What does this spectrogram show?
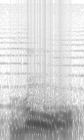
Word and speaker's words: roar: And then you have this word roar, which is also pronounced the same way as this.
